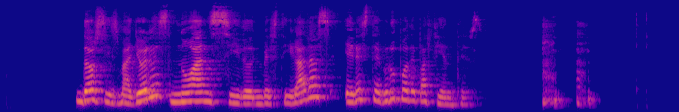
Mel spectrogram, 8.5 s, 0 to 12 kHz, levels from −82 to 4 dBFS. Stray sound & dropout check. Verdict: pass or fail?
fail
